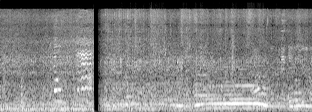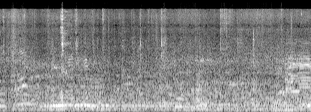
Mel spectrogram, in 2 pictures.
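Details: Angry cattle coming off a truck, rampaging until a horn came off: drawn-out, low moos with arched, rising-then-falling pitch, several overlapping through the middle seconds, over engine rumble and people talking nearby.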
